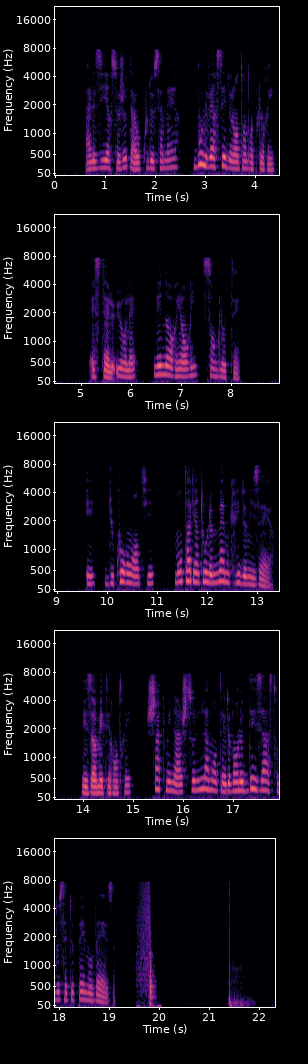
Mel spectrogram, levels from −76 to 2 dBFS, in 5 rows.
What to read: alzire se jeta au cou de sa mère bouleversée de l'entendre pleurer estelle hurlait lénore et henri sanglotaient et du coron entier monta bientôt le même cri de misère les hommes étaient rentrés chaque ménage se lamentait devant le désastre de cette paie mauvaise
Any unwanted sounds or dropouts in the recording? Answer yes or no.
yes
